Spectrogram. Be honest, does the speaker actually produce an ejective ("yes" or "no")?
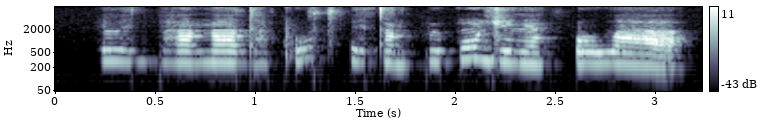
yes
